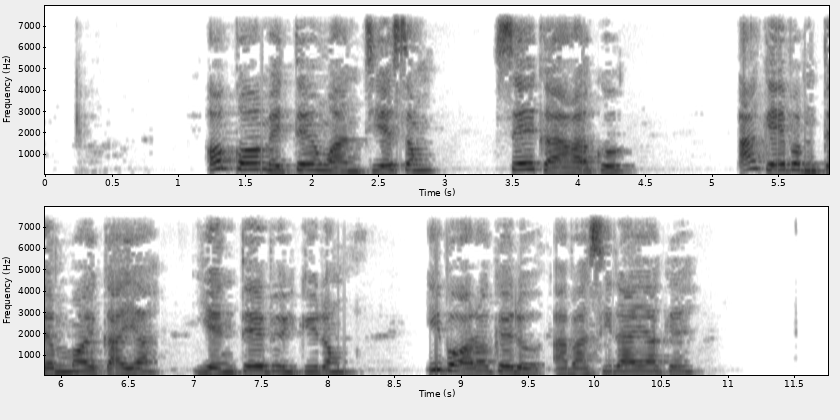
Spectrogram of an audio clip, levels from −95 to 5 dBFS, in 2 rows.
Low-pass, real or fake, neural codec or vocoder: 7.2 kHz; real; none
